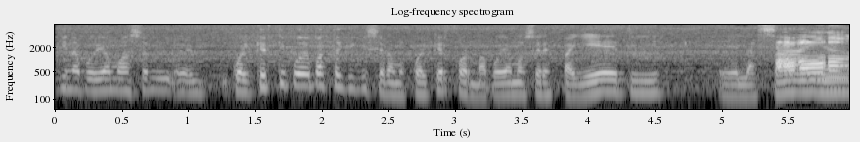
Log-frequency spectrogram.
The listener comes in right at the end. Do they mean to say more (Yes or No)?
Yes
